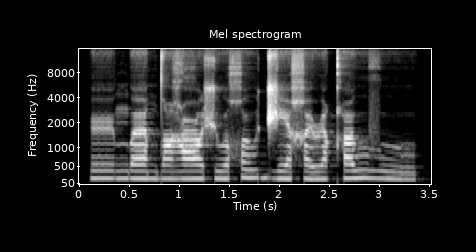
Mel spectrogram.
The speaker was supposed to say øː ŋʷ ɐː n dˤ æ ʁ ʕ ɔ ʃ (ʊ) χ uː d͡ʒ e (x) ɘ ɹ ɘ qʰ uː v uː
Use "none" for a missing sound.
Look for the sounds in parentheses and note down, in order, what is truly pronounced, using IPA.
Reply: u, χ

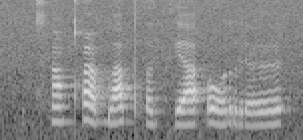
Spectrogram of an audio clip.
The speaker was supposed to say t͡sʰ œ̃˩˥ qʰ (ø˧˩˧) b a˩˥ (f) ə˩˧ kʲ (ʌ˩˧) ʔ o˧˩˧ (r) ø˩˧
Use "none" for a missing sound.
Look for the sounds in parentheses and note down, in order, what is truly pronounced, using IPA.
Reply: ø˧˩˧, pʰ, a˩˧, r

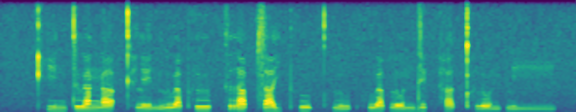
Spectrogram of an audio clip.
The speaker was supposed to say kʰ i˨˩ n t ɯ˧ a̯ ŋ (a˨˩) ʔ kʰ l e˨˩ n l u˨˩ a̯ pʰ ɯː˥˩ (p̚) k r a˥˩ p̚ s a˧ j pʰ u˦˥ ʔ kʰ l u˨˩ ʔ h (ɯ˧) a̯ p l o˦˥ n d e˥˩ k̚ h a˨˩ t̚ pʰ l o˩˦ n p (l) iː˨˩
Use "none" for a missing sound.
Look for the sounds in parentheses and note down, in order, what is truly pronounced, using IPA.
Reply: a˨˩, p̚, u˧, l

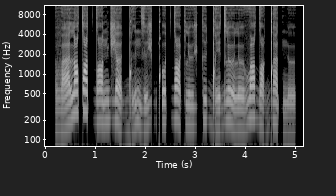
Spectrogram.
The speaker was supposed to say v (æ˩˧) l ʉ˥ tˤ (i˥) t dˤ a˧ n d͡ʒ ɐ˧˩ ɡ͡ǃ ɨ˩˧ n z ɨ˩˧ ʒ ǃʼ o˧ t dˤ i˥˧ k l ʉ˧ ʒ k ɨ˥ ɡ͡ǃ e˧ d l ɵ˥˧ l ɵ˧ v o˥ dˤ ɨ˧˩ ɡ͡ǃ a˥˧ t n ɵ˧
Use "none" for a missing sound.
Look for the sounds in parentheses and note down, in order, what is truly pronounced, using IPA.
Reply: a˩˧, i˥

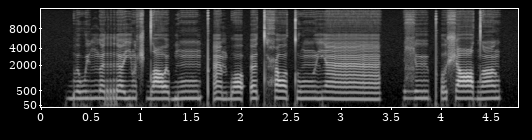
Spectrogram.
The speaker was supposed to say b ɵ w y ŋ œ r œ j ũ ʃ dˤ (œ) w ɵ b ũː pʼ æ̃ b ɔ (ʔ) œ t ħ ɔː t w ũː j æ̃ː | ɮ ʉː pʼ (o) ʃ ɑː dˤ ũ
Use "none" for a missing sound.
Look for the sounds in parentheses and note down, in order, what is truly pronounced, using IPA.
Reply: æ, ʔ, o

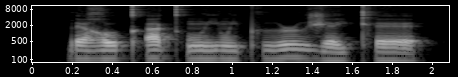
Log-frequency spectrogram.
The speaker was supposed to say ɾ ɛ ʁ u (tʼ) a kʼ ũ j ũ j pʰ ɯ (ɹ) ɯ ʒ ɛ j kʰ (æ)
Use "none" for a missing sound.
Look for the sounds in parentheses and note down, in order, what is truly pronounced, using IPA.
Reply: kʼ, ɹ, ɛ

